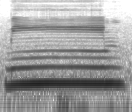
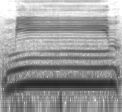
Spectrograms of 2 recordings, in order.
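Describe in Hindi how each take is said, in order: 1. अक्षर का नाम नाक की आवाज़ के साथ बोला गया है। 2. अक्षर का नाम नाक की आवाज़ के साथ बोला गया है।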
